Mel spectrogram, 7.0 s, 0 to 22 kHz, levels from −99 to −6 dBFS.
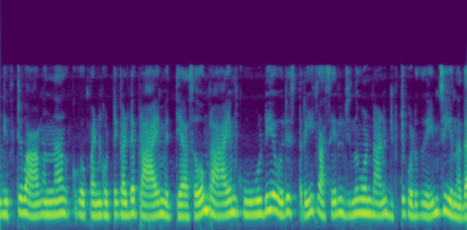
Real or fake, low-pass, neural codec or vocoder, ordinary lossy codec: real; none; none; none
